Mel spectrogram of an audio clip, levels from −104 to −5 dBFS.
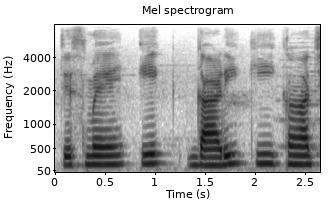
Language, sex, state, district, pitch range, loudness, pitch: Hindi, male, Bihar, Patna, 180-195 Hz, -17 LUFS, 180 Hz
